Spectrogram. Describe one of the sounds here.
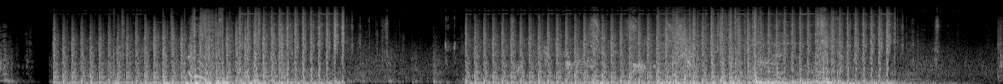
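A machine gun fires in rapid automatic bursts.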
